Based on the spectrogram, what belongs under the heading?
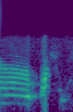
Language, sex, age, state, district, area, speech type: Odia, female, 45-60, Odisha, Gajapati, rural, conversation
